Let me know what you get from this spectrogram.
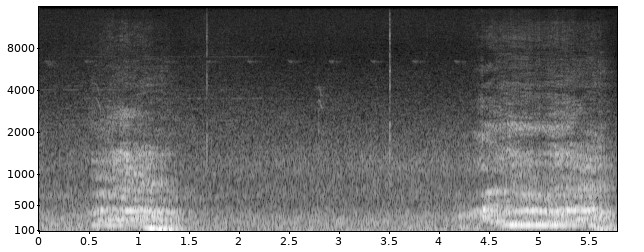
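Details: Male and female lions at Tennoji Zoo, Japan, the male roaring and the female answering: two deep, grunting roar bouts with a low droning pitch, the first swelling and fading near one second, the second starting around four seconds, separated by quieter background.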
